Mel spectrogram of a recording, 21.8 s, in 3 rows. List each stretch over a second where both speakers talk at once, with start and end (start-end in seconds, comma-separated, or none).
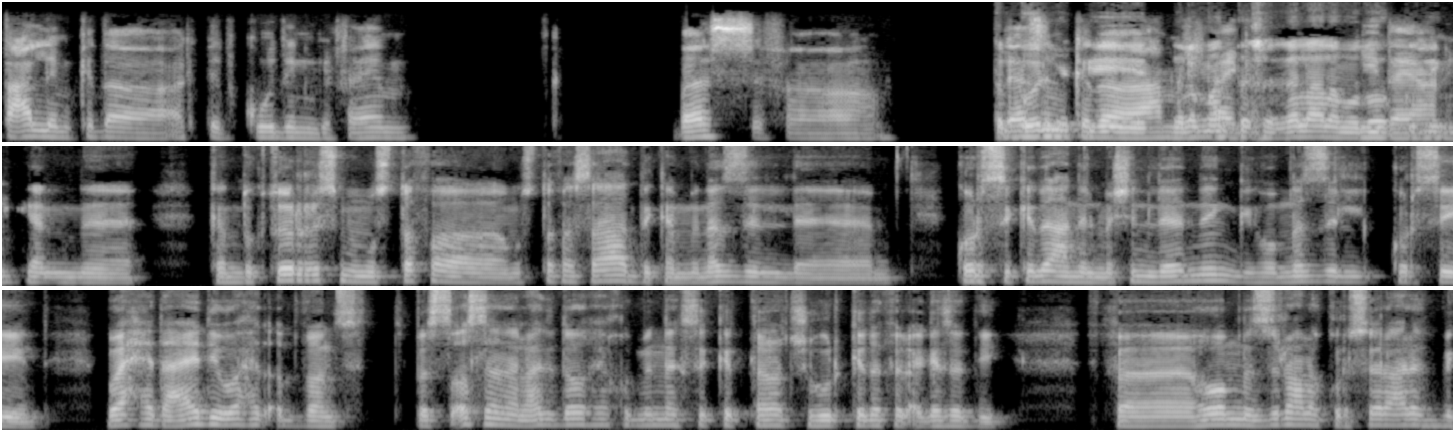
5.4-7.3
